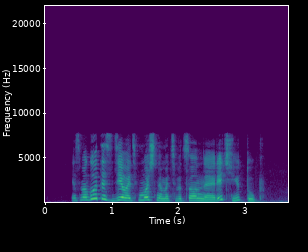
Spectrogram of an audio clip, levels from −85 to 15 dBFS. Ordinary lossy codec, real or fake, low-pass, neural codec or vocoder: none; real; none; none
